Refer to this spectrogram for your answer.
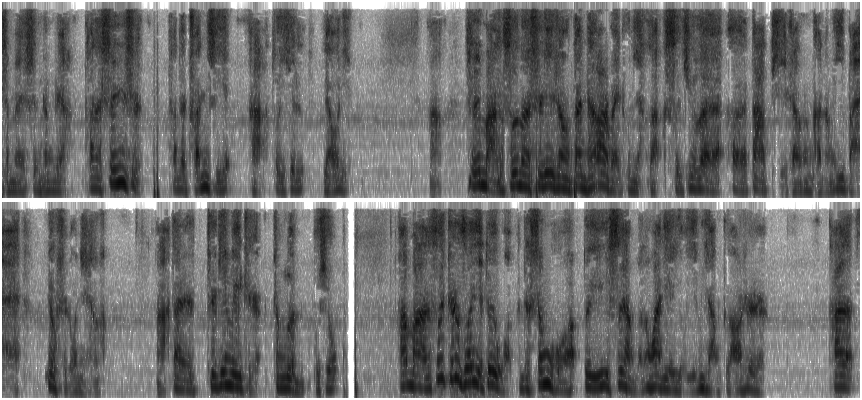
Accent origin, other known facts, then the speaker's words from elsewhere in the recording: China; 我们中国人哈，在生活工作中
